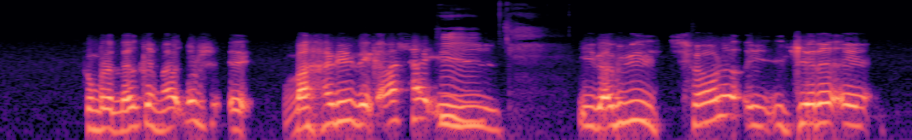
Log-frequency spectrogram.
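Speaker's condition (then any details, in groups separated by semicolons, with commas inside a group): Cerebral palsy; nervous system damage, mainly physical effects, no intellectual disability, 57% registered disability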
